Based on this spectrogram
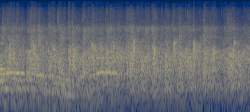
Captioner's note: applause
